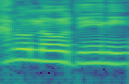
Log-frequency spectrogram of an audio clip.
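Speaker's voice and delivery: high put-on woman's voice. Retelling a FaceTime call from Taylor: imitating Taylor. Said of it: "that's how she be".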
